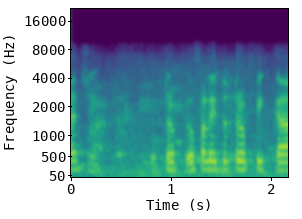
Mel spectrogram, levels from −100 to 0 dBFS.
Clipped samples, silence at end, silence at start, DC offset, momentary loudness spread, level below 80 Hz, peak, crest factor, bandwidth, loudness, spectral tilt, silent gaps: under 0.1%; 0 s; 0 s; under 0.1%; 15 LU; -46 dBFS; -2 dBFS; 16 dB; 7.6 kHz; -18 LUFS; -7 dB/octave; none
